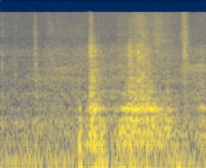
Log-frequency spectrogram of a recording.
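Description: Hands rubbing and sliding over paper cardstock and a cutting mat: a short, dry, scratchy rustle lasting about a second, in the middle.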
